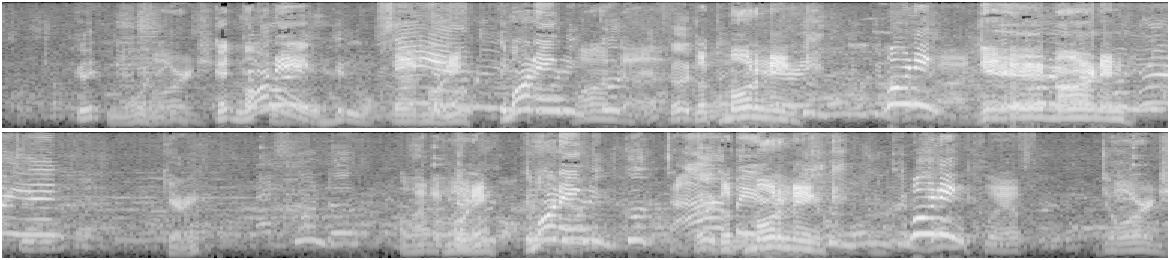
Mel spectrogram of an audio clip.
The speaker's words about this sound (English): Meanwhile, back at the Tyna Cafe, it's the late breakfast crowd.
